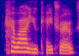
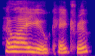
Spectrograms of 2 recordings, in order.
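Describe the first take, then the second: First: Said in the usual way. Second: Words pulled out through a yawn. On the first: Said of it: "Without the yawn". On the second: Real, not acted. Greeting viewer K-True on a livestream mid-yawn. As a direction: greet them in the middle of a big yawn. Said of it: "Sorry for the yawn".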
